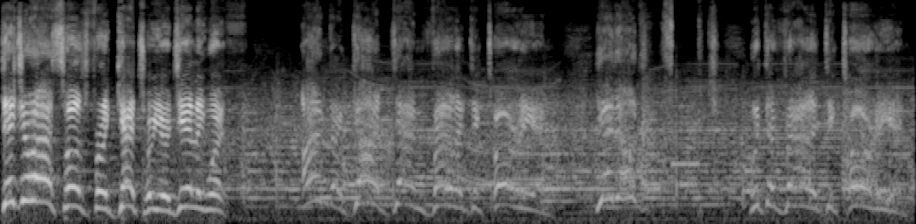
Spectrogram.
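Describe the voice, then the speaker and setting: A high school valedictorian with a high voice that swings widely in pitch. He is a foul-mouthed, domineering game villain who bullies those below him. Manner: domineering, swearing, menacing. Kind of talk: video game cutscene acting.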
